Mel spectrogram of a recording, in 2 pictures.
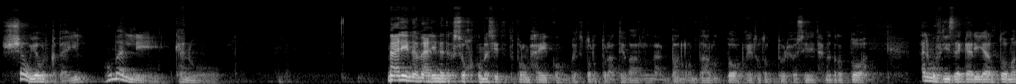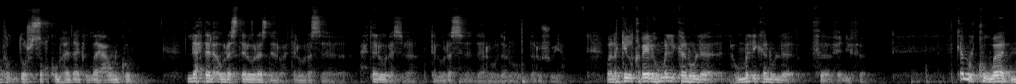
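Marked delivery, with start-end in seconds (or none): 3.9-4.4 louder and higher, brushing the topic aside; loud dismissal. Real, not acted. Commentator cutting off his own tangent, loud and dismissive. Cuts himself off abruptly. 14.2-15.8 barely voiced grudging concession; whispered aside. Real, not acted. Commentator conceding a point to viewers, whispered.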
